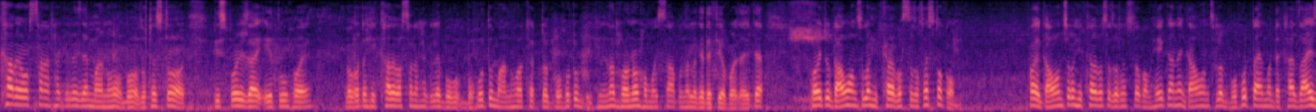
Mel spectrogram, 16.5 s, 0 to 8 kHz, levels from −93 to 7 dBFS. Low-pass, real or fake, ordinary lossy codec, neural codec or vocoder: none; fake; none; codec, 16 kHz, 4 kbps, FunCodec, trained on LibriTTS, 50 frames a second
